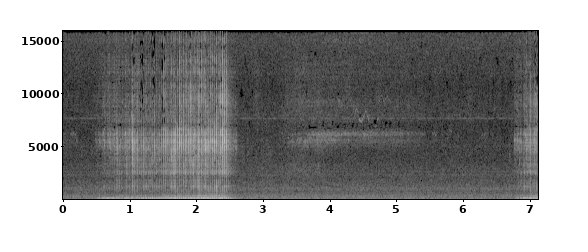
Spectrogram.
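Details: Cane Corso dog snoring: a loud, deep, rumbling snore on the in-breath lasts about two seconds, then quiet until the next breath.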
